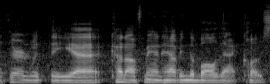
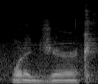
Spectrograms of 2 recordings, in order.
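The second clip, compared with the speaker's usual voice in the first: quiet, lower mock grumble at the fielder; 3 semitones lower, 5 dB quieter than usual. Annoyed fan jokingly insulting the fielder, quiet grumble. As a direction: mutter it as a joking jab. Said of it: "No, that's a great play".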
